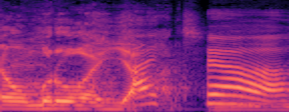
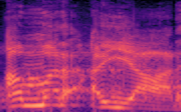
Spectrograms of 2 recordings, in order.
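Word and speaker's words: عمرو عیار: वो उमरू अय्यार नहीं है, कहते हैं गलत कहते हैं उमरू अय्यार, वो अमर अय्यार है वो नाम। वो ये अरबी के लफ्ज हैं सारे, इसलिए जब इसको पढ़ा जाता है तो वाओ जो है वो साइलेंट हो जाती है और एन के ऊपर जबर आ जाती है, अमर अय्यार।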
